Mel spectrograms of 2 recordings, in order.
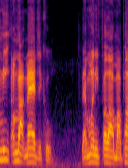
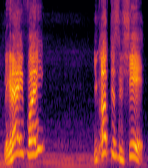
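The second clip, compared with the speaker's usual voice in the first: spooked scolding; 11 semitones higher, 3 dB louder than usual. Retold or imitated. Dad scolding laughing son.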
